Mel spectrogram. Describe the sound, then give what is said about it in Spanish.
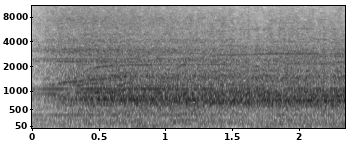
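Fernando Alonso's Formula 1 car arriving at the pit box in Qatar, at the circuit hosting the Formula 1 World Championship for the first time: a loud, steady, high-pitched mechanical whine and rush of noise held constant for a couple of seconds, with no voices. “Es Fernando Alonso llegando al box en Qatar, en el circuito que por primera vez acogía el Campeonato del Mundo de Fórmula 1.”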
